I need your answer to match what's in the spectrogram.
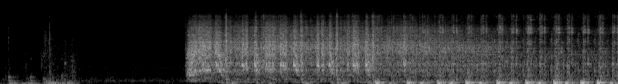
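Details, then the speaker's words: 1987 Yamaha Big Bear 350 4x4 single, first start after ignition repair and fresh 10W-40: rough idle with fast uneven top-end ticking, three or four a second, clutch spinning down; owner suspects valves smacking, later suspects stretched timing chain. "so i can hear the centrifugal clutch on the other side spin down there's ticking going on up here could be valves smacking i don't know"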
